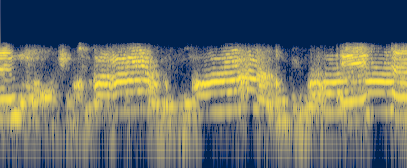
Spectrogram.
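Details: Infant crying during tummy time, disliking it: sustained high-pitched fussing cries with short breaks for breath.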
